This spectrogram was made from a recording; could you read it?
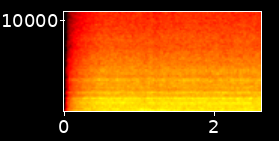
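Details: Harvey wood lathe running at about 1600 RPM before spindle bearing replacement, sound meter averaging about 64; steady even hum with constant mid-pitched tone, no knocks or rumble; normal lathe running noise.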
